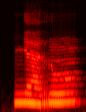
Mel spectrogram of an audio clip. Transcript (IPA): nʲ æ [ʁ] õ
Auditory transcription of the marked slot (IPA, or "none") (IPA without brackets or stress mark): r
